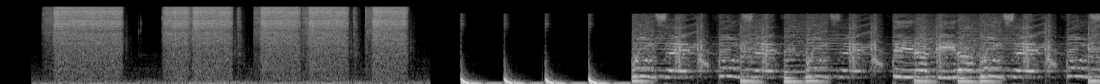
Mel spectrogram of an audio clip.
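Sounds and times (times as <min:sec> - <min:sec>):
spray can hissing: 0:00.4 - 0:04.3.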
